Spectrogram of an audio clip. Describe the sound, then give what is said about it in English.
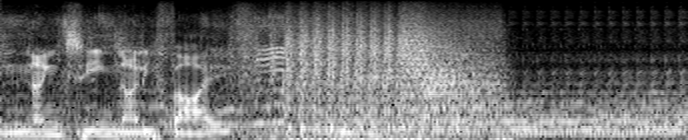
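A gunshot sound effect in a DJ music mix, heard as a rapid, rattling burst of shots lasting over a second. Tonal music-like sounds come before and after it. “Liquid means rewind, a gunshot means forward.”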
